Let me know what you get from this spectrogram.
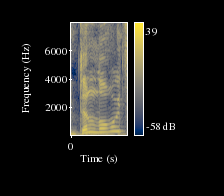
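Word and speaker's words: bdelloid: even done number two deloid Survive by stealing DNA from other species doids which the be is silent are microscopic organisms that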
